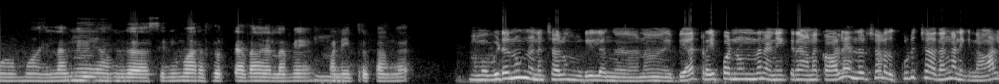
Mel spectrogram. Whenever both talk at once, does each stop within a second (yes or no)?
yes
